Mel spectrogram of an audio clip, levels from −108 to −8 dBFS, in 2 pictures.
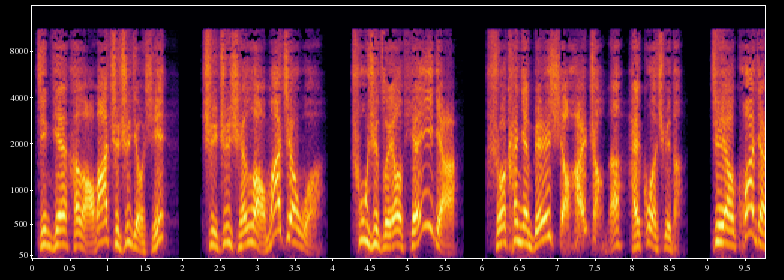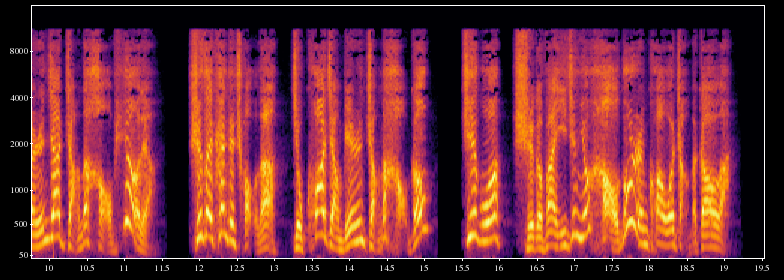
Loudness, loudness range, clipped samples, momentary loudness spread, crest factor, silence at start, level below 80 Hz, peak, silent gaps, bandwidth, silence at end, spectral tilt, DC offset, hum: -16 LUFS; 2 LU; under 0.1%; 9 LU; 16 dB; 0.1 s; -72 dBFS; 0 dBFS; 1.96-2.25 s, 3.93-4.24 s, 5.75-6.05 s, 8.73-9.03 s, 11.55-11.85 s, 15.17-15.48 s; 11.5 kHz; 0.5 s; -3.5 dB/octave; under 0.1%; none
